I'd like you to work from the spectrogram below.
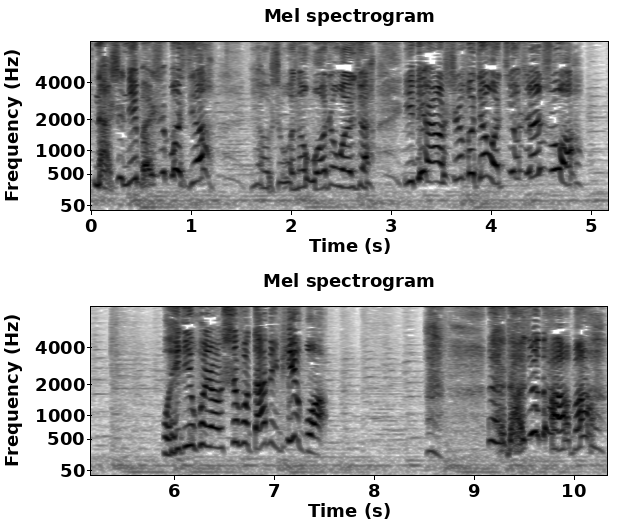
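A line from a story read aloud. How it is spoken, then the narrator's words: Breathless shout while running. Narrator (Chinese): 陈世伯在前头狂奔，喘着大气喊道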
